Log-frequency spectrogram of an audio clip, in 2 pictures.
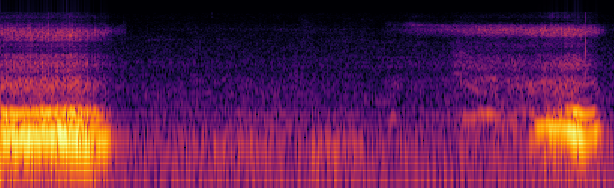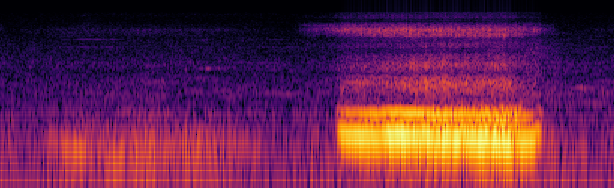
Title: My Roommate Snoring out loud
